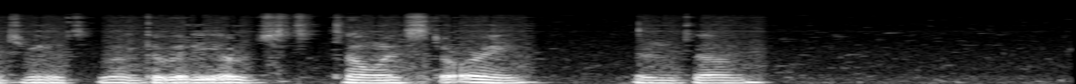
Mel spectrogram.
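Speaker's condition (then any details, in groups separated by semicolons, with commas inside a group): Cerebral palsy; speaks relatively well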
